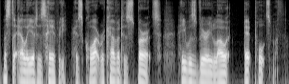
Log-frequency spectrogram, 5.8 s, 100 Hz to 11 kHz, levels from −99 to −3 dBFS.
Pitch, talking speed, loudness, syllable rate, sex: 100 Hz, 155 wpm, -19 LUFS, 5.1 syllables/s, male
